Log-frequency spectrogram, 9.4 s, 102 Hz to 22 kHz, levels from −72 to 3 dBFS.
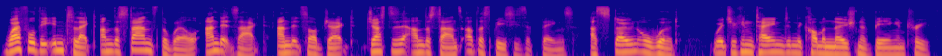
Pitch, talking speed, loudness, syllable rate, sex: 135 Hz, 225 wpm, -22 LUFS, 6.1 syllables/s, male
